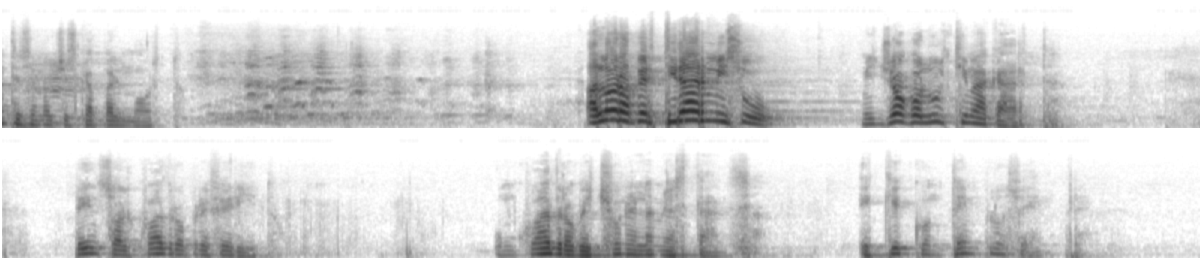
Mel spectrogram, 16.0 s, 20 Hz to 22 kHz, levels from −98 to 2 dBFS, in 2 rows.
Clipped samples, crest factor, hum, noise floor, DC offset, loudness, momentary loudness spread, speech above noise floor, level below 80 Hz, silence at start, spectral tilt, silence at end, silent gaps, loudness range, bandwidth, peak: under 0.1%; 24 dB; none; -75 dBFS; under 0.1%; -26 LUFS; 26 LU; 49 dB; -66 dBFS; 0 s; -6 dB/octave; 0.8 s; none; 17 LU; 11 kHz; -6 dBFS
